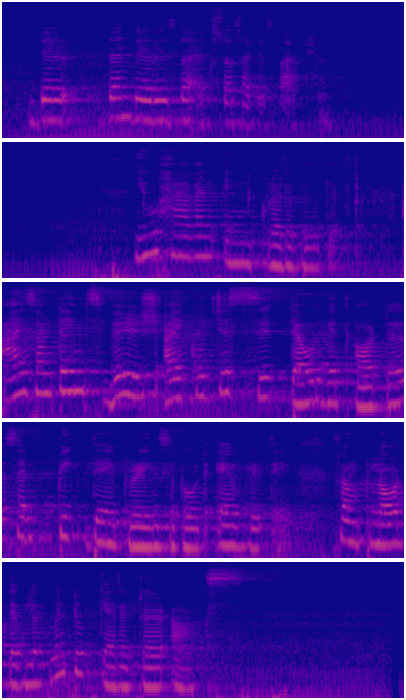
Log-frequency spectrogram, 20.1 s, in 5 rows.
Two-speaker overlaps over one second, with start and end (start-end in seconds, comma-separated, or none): none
